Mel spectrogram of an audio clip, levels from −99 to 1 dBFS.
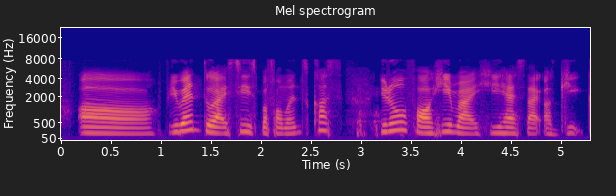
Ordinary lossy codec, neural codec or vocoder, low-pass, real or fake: none; none; none; real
